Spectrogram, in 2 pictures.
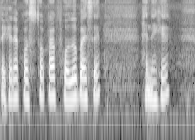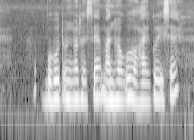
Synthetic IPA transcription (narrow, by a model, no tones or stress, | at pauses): tɛkʰɛtɛkɔstɔkɔɹapʰɔlopajsɛxɛnɛkɛ | boɦutunːɔtɦojsɛmanuakʊxɔɦajkoɹisɛ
